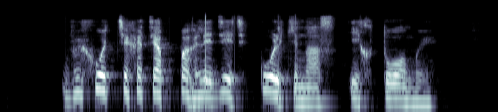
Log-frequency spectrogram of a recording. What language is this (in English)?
Belarusian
